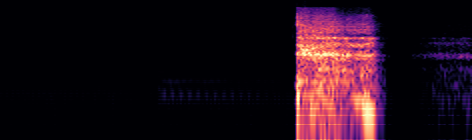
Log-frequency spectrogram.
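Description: A woman's single short, loud, breathy vocal burst near the end, after a second and a half of near silence.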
